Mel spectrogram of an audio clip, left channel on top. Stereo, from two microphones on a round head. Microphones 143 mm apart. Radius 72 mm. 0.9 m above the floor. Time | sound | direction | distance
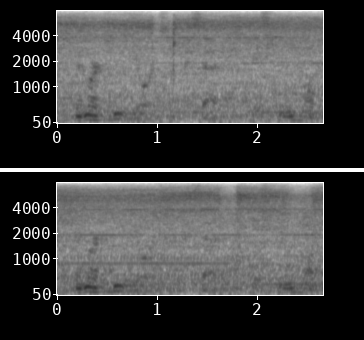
0.2 | a man speaking | 30° left (ahead or behind) | 1.4 m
